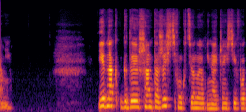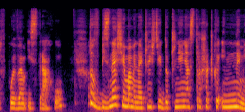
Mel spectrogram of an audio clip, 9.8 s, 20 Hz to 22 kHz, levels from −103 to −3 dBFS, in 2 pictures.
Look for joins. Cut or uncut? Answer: cut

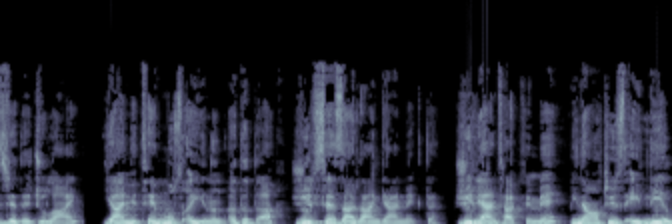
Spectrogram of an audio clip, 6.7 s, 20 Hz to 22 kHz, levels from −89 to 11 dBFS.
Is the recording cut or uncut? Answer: cut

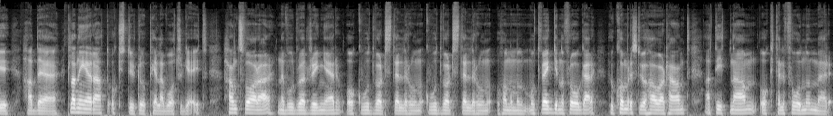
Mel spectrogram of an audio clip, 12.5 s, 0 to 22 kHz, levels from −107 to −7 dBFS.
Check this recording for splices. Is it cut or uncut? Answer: cut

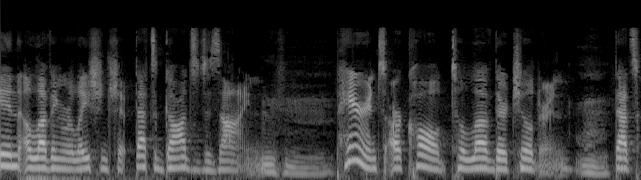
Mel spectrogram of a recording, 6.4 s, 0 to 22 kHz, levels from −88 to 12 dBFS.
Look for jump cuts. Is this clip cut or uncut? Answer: uncut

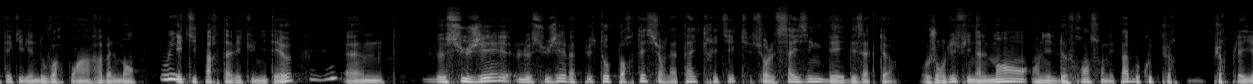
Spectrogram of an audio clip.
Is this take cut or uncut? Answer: cut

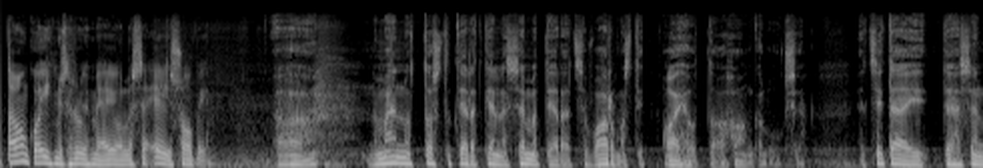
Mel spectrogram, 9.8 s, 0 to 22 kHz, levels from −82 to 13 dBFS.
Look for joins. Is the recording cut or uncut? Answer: cut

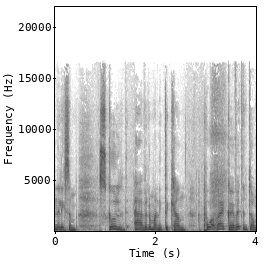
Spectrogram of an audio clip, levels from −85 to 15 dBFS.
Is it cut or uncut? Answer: uncut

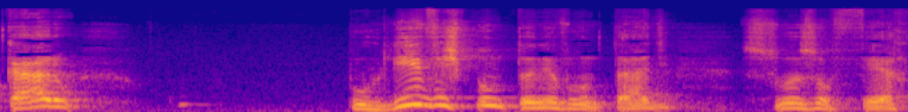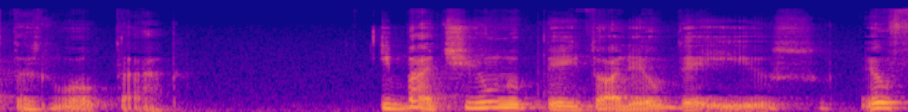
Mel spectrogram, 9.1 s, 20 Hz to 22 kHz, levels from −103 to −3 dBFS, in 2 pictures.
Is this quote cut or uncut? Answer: uncut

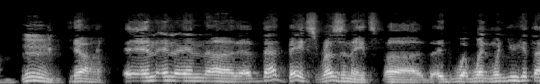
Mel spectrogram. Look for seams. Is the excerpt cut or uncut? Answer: uncut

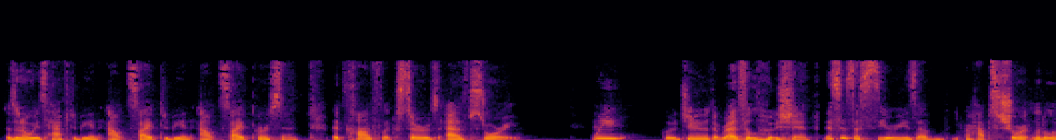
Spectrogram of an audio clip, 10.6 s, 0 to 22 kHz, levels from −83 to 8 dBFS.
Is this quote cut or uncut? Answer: cut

